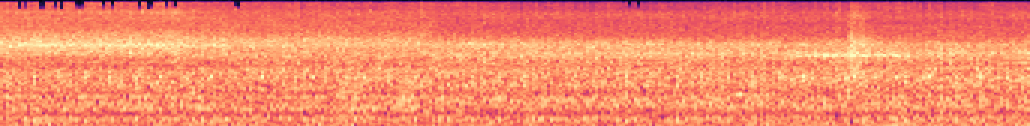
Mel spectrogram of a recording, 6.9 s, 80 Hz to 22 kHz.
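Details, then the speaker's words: An Audi Q3 diesel idles with a hard, rapid knock over its clatter; injectors three and four leak because their bolts are damaged. "ाडीमध्ये काय problem आहे मित्रांनो गाडी locking करते खूप major प्रमाणात आवाज आहे लॉकिंगचा तर तुम्ही बघू शकता तीन नंबर आणि चार नंबर हे इंजेक्टर आहेत ना मित्रांनो लिकेज आहेत"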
